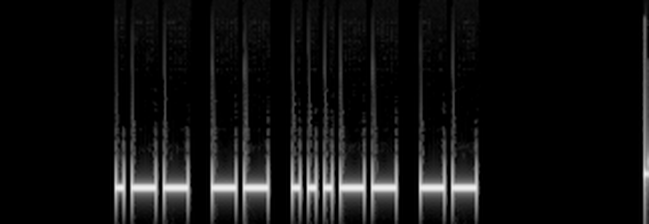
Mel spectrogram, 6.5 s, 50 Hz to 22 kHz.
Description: Morse code, heard as a keyed tone, about 15 wpm, 700 Hz. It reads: WM3M
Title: USA Call Signs - 4 Characters - 4x Character Spacing - 15wpm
